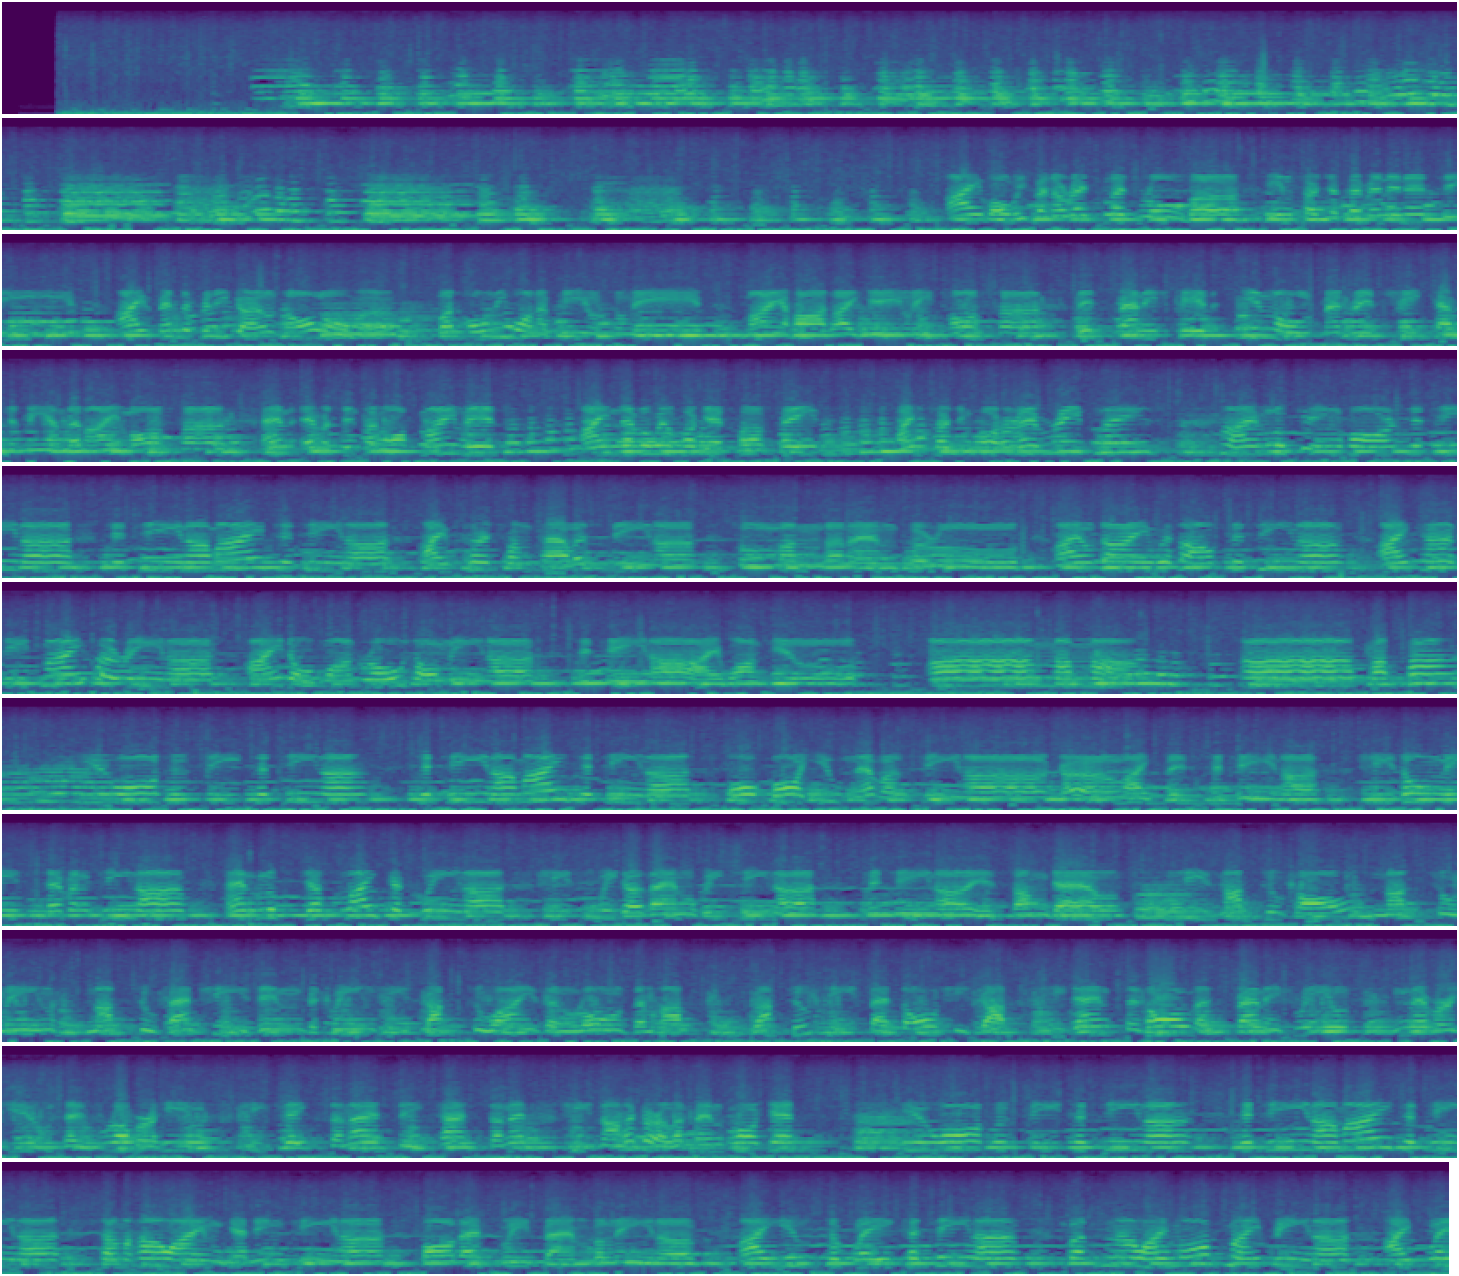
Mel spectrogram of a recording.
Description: очень знаменитого в Америке начала XX века певца-тенора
